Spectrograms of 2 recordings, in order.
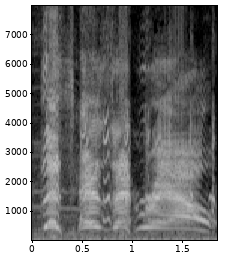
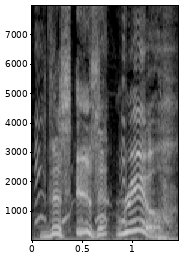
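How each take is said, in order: First: It is screamed at full volume. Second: It is said louder than before.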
